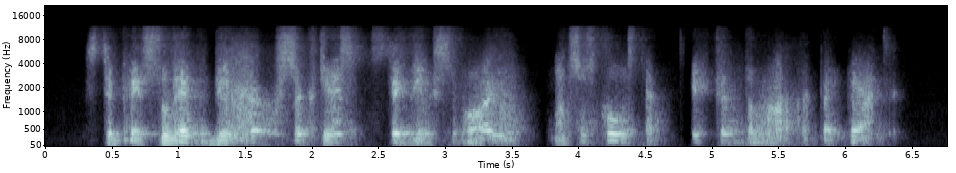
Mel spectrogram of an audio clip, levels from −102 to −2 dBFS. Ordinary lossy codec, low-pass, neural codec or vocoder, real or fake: Opus, 16 kbps; 10.8 kHz; codec, 44.1 kHz, 0.9 kbps, DAC; fake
